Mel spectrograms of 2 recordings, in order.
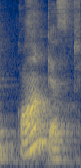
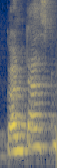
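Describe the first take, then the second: First: कॉन्टेस्ट with a full, strong CON and lighter falling test; stress on first syllable. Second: कंटेस्ट with a quick weak first syllable and a loud TEST; wrong stress, second syllable. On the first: Teacher correcting the noun, कॉन्टेस्ट with first-syllable stress. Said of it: "इसको हम जो है जोर दें पहले". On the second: Teacher showing the mistake, कंटेस्ट stressed on second syllable. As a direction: hit the end of कंटेस्ट, reduce the first vowel. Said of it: "कंटेस्ट नहीं". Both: Shown as a demonstration.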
